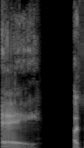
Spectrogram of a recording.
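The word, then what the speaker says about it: Å: Welcome to A charming little village unique for its extraordinary name. Pronounced simply as A, this town boasts one of the shortest place names on the planet.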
